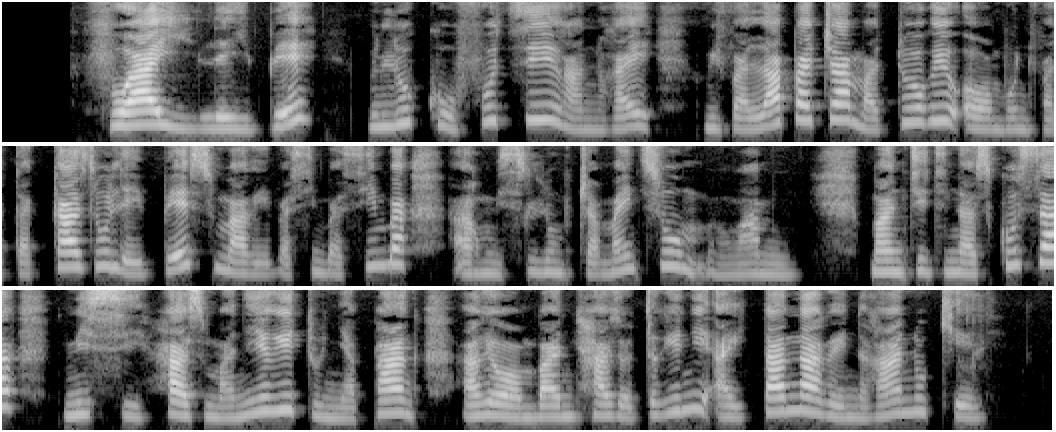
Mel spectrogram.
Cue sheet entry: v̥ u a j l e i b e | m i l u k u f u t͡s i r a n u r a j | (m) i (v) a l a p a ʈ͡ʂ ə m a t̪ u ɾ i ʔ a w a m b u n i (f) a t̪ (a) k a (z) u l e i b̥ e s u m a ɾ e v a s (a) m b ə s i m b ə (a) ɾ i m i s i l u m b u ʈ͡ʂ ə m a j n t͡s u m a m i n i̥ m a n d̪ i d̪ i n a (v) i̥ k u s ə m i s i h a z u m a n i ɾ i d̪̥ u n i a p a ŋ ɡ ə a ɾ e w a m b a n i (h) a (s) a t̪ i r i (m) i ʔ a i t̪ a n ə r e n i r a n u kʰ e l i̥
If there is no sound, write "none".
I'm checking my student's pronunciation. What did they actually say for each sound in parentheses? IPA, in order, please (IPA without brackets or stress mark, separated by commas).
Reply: m, v, v, a, z, i, a, z, h, z, n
